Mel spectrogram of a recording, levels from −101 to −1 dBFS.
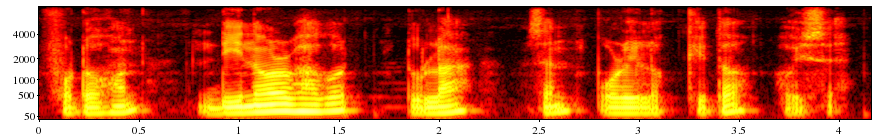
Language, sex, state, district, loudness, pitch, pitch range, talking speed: Assamese, male, Assam, Kamrup Metropolitan, -21 LUFS, 125 Hz, 110-145 Hz, 115 wpm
